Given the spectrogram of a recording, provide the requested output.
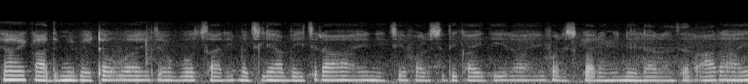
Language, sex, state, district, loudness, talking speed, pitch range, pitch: Hindi, female, Maharashtra, Chandrapur, -18 LUFS, 215 wpm, 185-195 Hz, 190 Hz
